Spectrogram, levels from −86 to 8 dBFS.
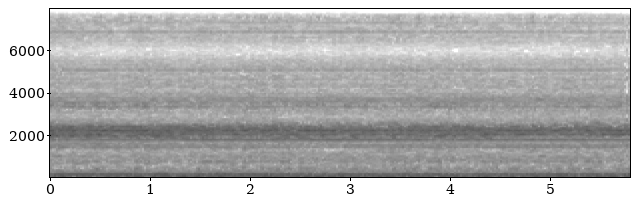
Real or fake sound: fake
